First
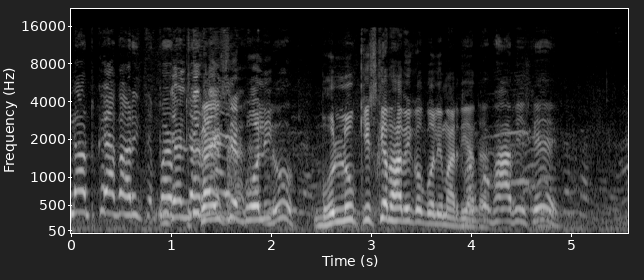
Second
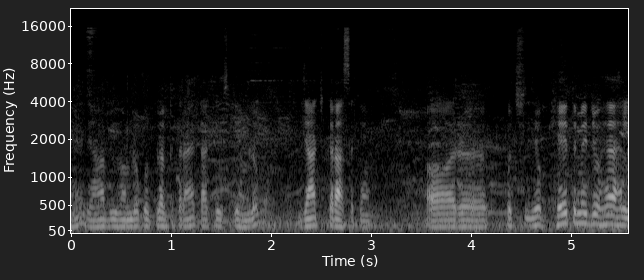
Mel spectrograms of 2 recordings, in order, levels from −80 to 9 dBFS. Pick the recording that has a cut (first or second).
first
